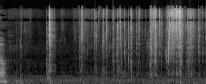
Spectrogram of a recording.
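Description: Trading cards and packaging being handled on a tabletop: a sharp tap about a second in, then a run of crinkling and rustling clicks that thickens near the end.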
